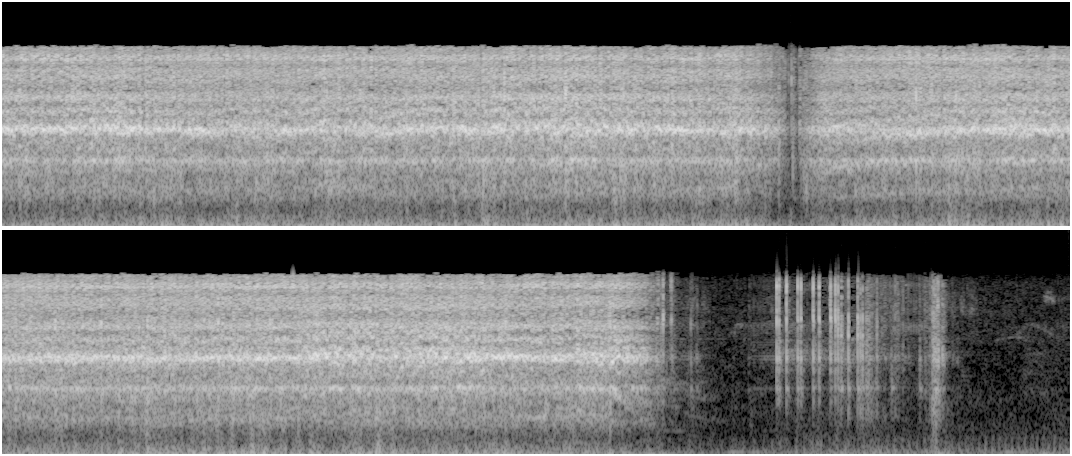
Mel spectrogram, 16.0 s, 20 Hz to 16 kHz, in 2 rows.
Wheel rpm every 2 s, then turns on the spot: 160, 160, 140, 120, 160, 160, 70, 0.
none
